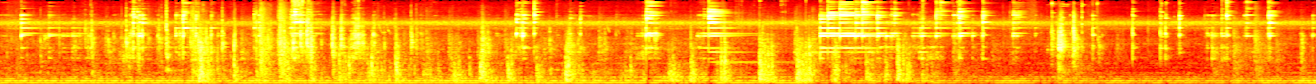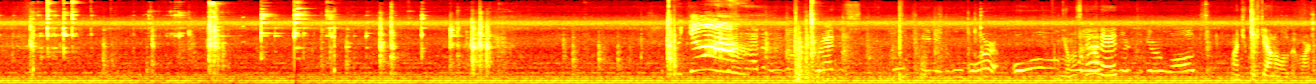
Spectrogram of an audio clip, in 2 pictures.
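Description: Light metal clinks and clicks as a small metal cup, tray and wire latch are handled and fitted together. They come thick and fast in the first dozen seconds and then thin out, over a steady low hum.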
